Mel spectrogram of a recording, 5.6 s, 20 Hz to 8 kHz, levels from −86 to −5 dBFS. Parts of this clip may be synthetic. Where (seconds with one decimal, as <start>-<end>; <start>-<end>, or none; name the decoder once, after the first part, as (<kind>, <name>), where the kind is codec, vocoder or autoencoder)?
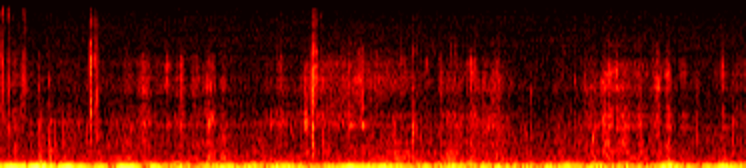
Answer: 1.2-2.3 (vocoder, Vocos); 3.4-5.1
